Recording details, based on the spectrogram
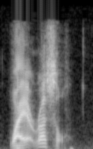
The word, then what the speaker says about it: Wyatt Russell: Wyatt Russell. – Okay, you're saying it right. I thought you were saying white.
